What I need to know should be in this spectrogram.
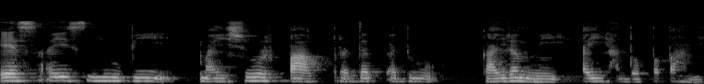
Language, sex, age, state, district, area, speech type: Manipuri, female, 60+, Manipur, Tengnoupal, rural, read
